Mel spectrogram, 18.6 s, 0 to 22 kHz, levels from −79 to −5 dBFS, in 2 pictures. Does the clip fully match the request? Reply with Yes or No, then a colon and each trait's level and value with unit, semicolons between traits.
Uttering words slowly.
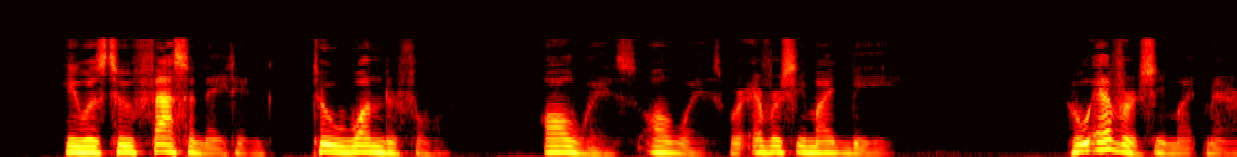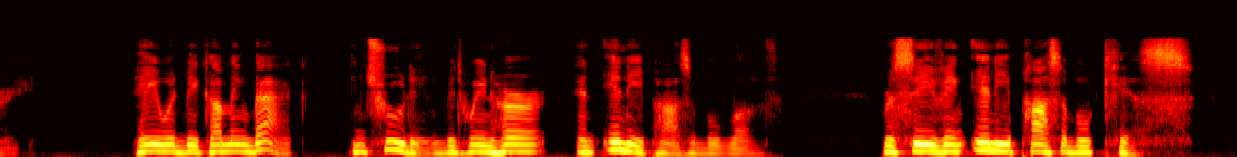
Yes: slow, 110 wpm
